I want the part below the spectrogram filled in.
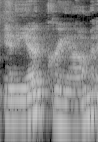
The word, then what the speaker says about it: Enneagram: And you said it correctly, Enneagram.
